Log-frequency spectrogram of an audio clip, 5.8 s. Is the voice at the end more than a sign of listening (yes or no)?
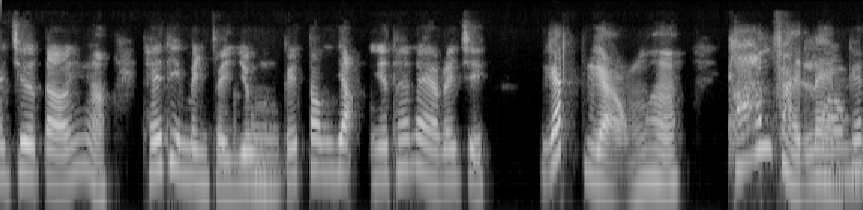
no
